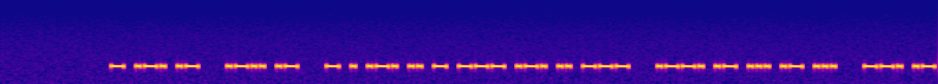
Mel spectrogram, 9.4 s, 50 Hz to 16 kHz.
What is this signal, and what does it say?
Morse code, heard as a keyed tone, machine-sent, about 29 wpm, 750 Hz. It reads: TRA LA TERITORIO PASAS …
